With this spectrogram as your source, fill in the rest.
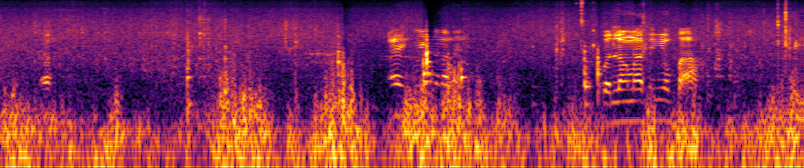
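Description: Wooden boards knock against each other.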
